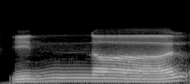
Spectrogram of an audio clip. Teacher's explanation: Dengungkan 2 harakat, wajibul gunnah. Innal, terus naik di atas lam.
